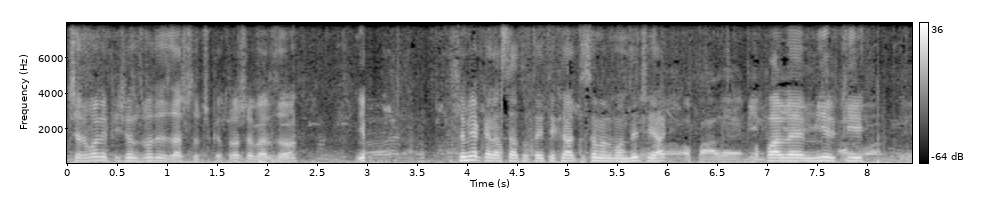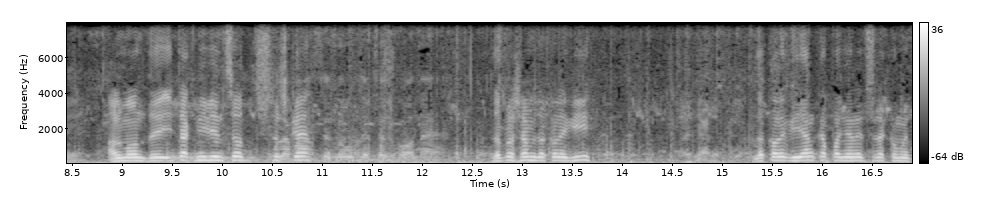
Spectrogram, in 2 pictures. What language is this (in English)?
Polish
